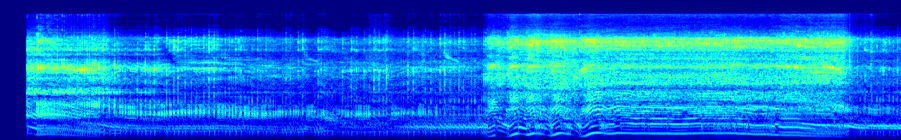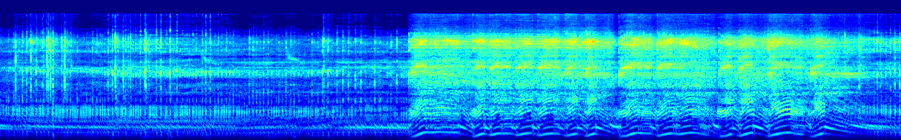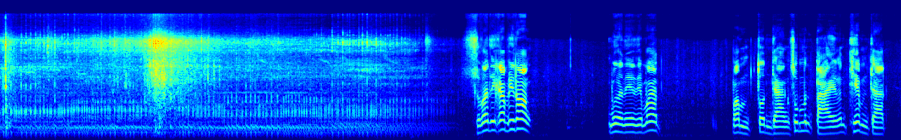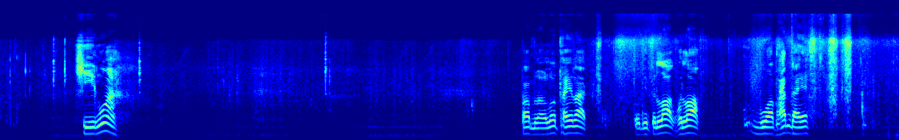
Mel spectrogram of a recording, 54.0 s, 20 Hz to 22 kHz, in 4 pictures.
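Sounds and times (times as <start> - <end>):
chainsaw cutting wood: 0.4 - 34.7, 49.0 - 54.0.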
